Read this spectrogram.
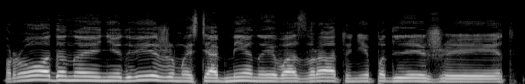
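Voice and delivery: bass voice. A narrator's reading. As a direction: declare it in a heavy bass. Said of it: "также басом заявила Халя".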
